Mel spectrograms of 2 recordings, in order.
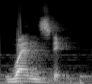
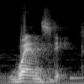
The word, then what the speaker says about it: Wednesday: the correct pronunciation is wednesday wednesday notice how it's only two syllables the d is silent of course this word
